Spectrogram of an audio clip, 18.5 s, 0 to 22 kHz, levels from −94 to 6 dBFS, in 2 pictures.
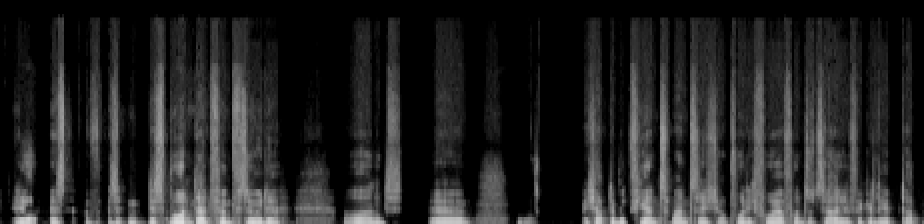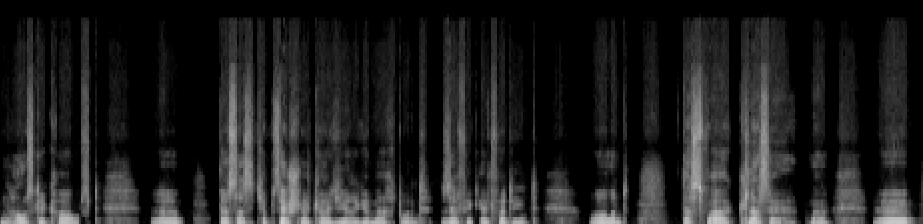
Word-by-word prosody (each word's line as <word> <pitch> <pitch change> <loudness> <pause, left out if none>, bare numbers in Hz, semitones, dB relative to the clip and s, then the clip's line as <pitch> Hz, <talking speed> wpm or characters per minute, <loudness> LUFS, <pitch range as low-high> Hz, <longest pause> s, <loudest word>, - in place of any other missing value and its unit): Ja, 150 -1 +6
es - - +2 0.2
w - - -12
sin 175 0 -3
es 155 -2 0
wurden 165 +2 +10
dann 145 -2 +9
5 165 -1 +2
Söhne. 145 +7 +4 0.6
Und, 125 0 0 0.3
äh, 120 -1 +4 1.2
ich - - -3
habe 140 - +2
da - - +2
mit 130 -1 0
24, 130 -2 +1
obwohl 130 -1 -1
ich - - -4
vorher 135 -2 +2
von 120 -3 -5
Sozialhilfe 125 +2 -1
gelebt 125 +1 -3
habe, 130 +6 -3
'n 110 -4 -8
Haus 125 +2 -1
gekauft. 175 - -5 0.5
Äh, 125 -2 -2 0.4
das - - -1
heißt, - - -2
ich - - -12
habe - - -8
sehr 145 -1 +4
schnell 140 - -2
Karriere 125 +5 -4
gemacht 175 +2 -5
und 115 -8 -10
sehr 130 -2 -3
viel 150 +5 -7
Geld 120 -1 -6
verdient. 90 -12 -6 0.5
Und 120 -2 0 0.6
das - - 0
war 130 - +2
klasse, 120 -4 -2
ne? 130 +1 -5 0.5
Äh, 120 -2 +3
130 Hz, 150 wpm, -24 LUFS, 120-150 Hz, 1.2 s, wurden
